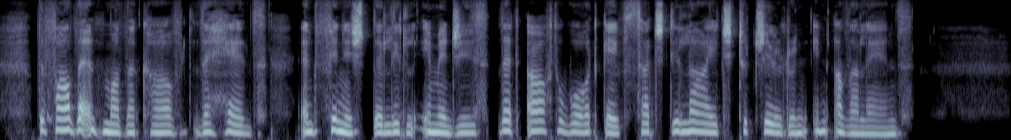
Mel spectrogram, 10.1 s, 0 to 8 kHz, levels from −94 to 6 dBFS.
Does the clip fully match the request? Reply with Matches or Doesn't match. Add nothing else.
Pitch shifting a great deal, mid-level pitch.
Doesn't match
